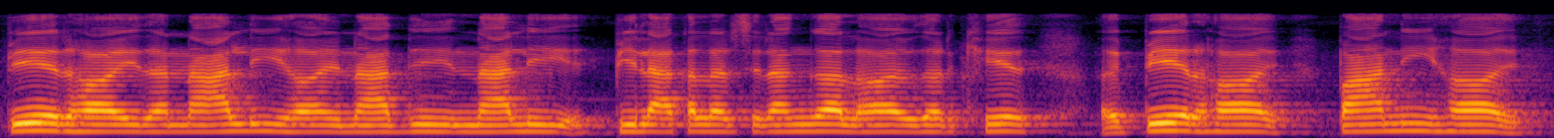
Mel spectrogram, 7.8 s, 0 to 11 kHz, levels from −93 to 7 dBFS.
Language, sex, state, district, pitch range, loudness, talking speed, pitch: Hindi, male, Bihar, Samastipur, 160-170 Hz, -15 LUFS, 145 wpm, 165 Hz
